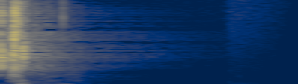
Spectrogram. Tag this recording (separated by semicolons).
button; click; game; mouse; press; switch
